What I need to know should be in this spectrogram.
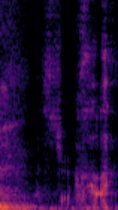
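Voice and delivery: breathy unvoiced whisper. Real, not acted. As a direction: whisper it like a secret. Suggesting a Mad Lib topic.

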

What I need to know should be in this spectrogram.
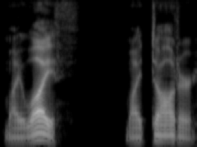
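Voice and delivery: usual speaking voice

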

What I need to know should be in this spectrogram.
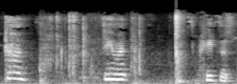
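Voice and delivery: pained high yelp at the burn; mouth on fire. Real, not acted. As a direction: blurt it out as your mouth burns. Mouth burning from spicy food.

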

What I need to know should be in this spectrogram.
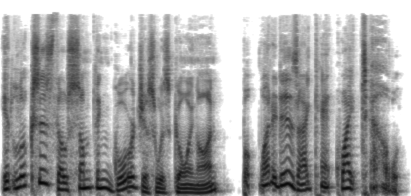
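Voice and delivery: a young girl wondering aloud, lightly played; lightly voiced young woman. Young woman gazing at the shore, lightly voiced, curious.

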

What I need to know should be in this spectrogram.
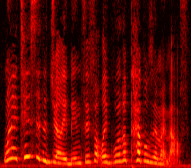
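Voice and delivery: plain reading voice

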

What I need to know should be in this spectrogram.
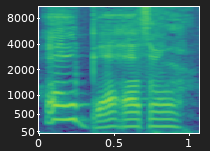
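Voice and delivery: playful voice-actor impression; Jim Cummings. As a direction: put on a cartoon character's catchphrase. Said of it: "Jim Cummings".

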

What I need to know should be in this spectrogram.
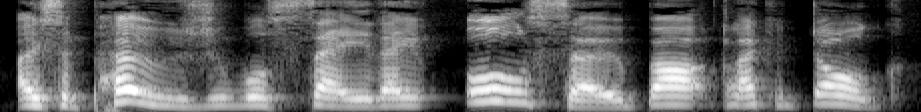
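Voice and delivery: pointed, irritated sarcasm; sarcastic. A narrator's reading. Stepfather challenging Dick's excuse about gulls, sarcastic.

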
